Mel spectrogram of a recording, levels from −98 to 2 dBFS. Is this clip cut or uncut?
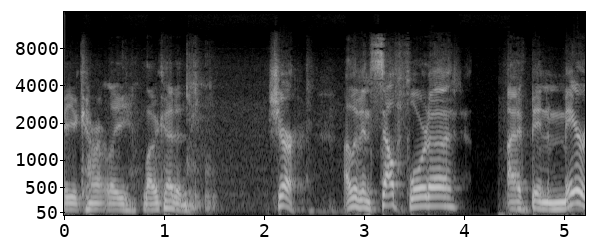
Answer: uncut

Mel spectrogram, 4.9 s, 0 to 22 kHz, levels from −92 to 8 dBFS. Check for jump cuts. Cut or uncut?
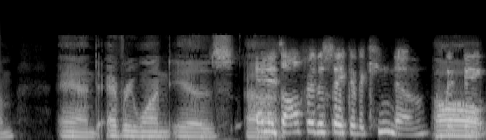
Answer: uncut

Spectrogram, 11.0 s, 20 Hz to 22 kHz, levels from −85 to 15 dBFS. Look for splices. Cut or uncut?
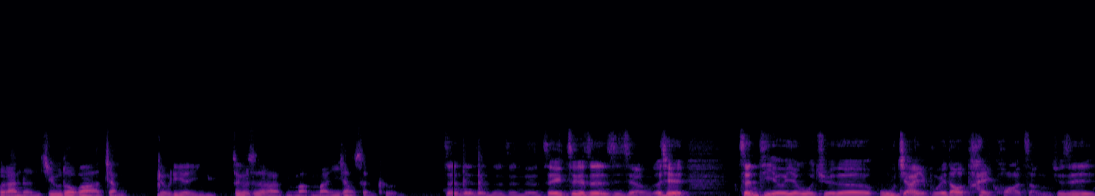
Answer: uncut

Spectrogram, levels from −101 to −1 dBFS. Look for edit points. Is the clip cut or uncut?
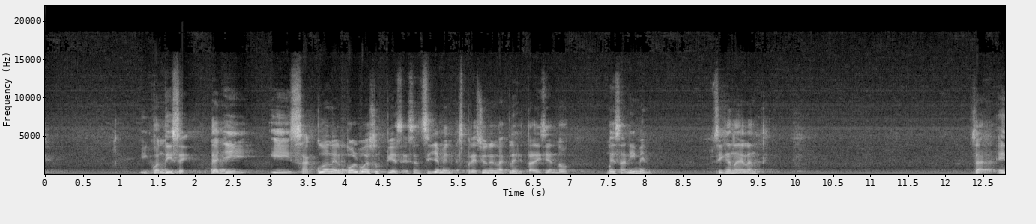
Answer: cut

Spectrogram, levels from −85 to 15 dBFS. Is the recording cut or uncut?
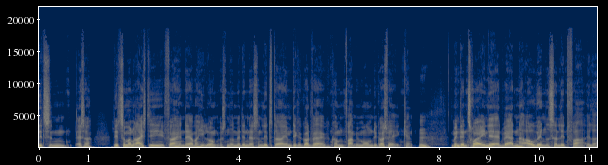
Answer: uncut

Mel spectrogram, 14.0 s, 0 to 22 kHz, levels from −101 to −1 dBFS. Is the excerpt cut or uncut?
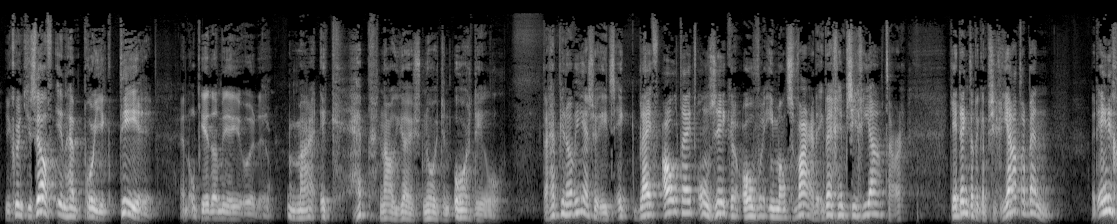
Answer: cut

